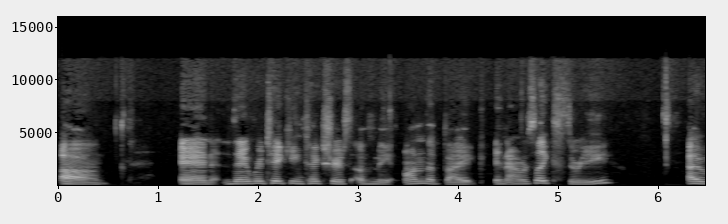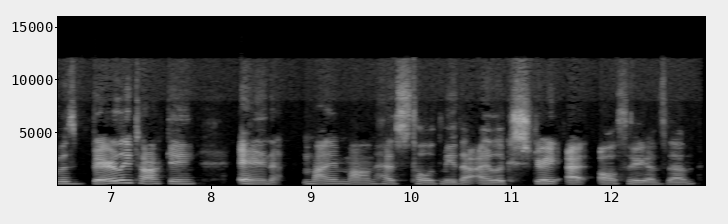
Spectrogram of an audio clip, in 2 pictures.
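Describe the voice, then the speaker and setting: A woman's voice: fairly low pitch, slow, dry recording. A young woman co-hosting a podcast, chatting casually and telling a story with frequent laughs and filler words. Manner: chatty storyteller, laughs often, says "anywho". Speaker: podcast co-host. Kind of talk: casual chat.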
